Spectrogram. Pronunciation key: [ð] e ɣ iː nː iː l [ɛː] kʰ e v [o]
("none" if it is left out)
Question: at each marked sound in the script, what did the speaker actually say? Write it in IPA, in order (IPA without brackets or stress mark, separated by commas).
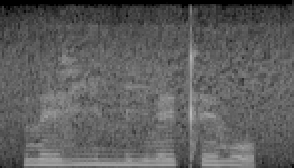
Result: ð, eː, o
